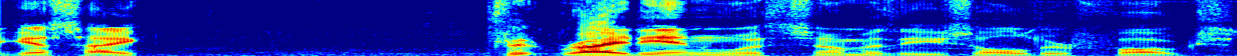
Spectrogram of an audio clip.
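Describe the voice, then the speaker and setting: A man's intonation is lively while music sounds behind him. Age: 60s. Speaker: TV journalist and video producer. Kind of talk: documentary narration.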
